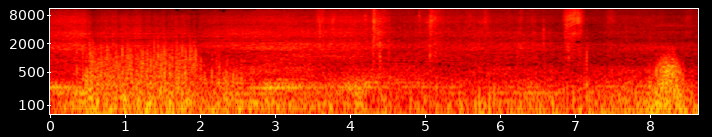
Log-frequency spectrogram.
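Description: Steady rushing air from the floor vents of a Chevrolet Silverado HVAC system, a continuous broadband blow heard close to the vent with no talking.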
